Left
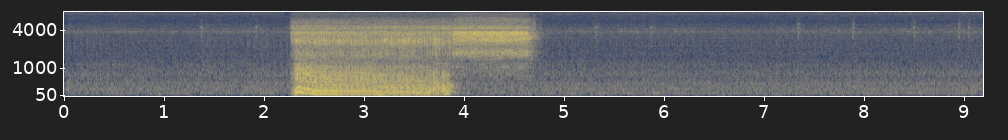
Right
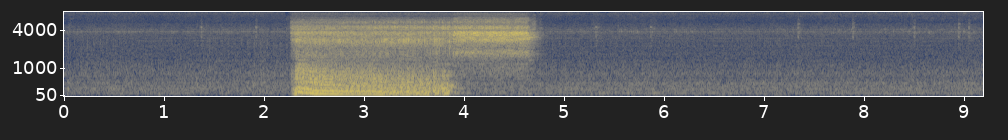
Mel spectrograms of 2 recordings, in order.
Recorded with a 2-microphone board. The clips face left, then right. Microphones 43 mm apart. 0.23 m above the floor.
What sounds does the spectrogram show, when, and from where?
2.3 s a drill: 20° left (ahead or behind), 1.2 m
